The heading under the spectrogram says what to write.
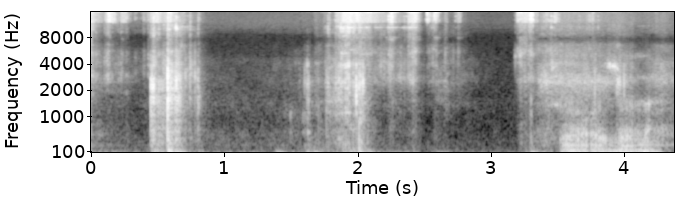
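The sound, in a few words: keys on a lanyard jangling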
